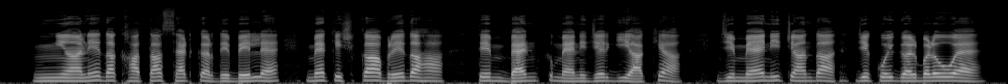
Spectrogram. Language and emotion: Dogri, fearful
